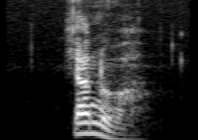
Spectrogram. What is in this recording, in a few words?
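"januar", German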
